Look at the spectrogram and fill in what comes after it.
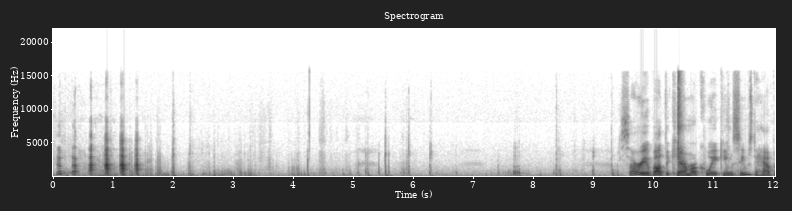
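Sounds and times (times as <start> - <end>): woman laughing: 0.0 - 1.6.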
